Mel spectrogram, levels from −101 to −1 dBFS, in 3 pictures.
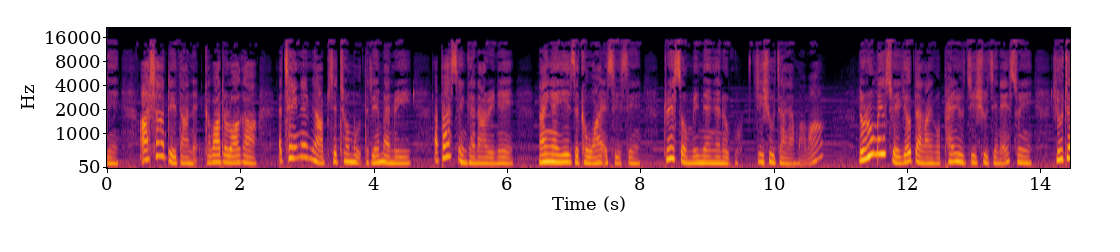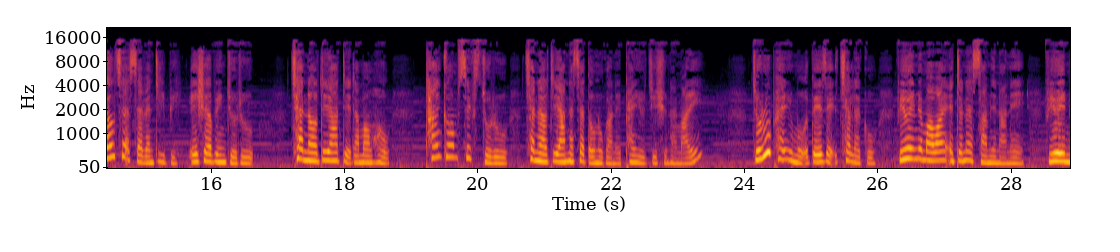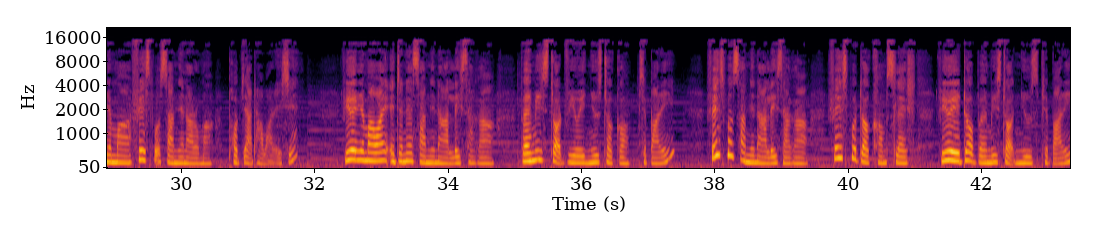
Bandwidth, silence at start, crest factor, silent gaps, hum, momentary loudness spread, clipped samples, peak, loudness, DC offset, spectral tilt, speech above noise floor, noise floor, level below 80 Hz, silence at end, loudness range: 15.5 kHz; 0 s; 18 dB; none; none; 14 LU; under 0.1%; -8 dBFS; -27 LUFS; under 0.1%; -6 dB/octave; 26 dB; -53 dBFS; -58 dBFS; 0 s; 4 LU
